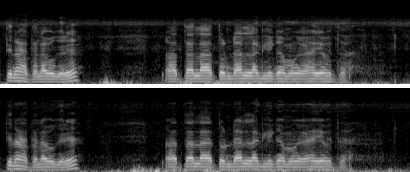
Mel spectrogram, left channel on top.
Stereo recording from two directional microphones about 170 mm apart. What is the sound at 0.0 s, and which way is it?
A man's voice, centre (ahead or behind).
